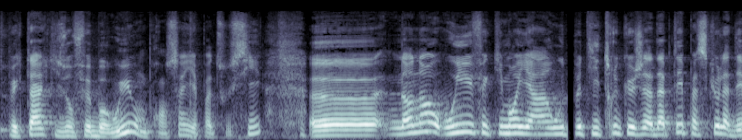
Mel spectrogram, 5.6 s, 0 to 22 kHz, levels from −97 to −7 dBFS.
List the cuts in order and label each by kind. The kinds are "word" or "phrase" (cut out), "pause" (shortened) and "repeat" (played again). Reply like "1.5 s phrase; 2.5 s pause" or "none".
4.2 s word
